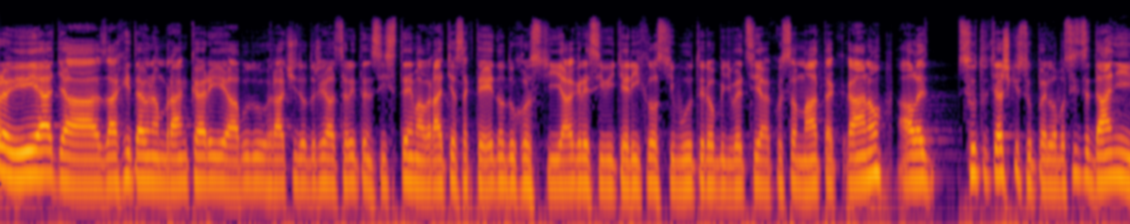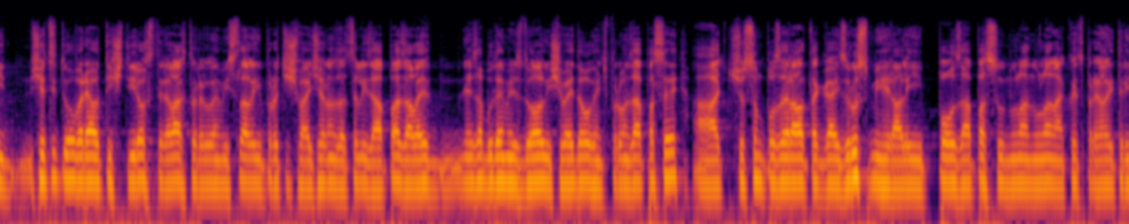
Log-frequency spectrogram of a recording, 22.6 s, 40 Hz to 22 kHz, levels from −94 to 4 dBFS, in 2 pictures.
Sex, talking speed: male, 200 wpm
